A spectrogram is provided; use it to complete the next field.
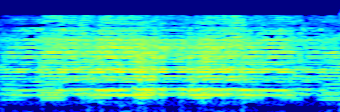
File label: buzzy ambient loop; LOOPING AMBIENCE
